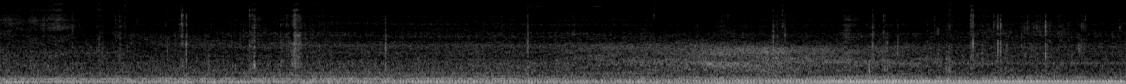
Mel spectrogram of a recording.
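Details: 2017 BMW 340ix F30 at low fuel, heard from the cabin: steady low engine drone, no rhythmic thumping from the back seat area after the dealer did SIB 12 20 19 software reprogramming and calibrations; the long-running low-fuel helicopter thumping is fixed.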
